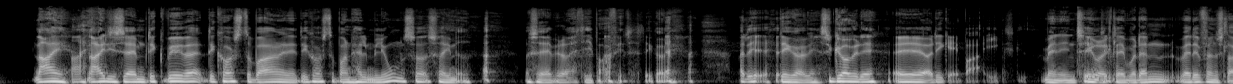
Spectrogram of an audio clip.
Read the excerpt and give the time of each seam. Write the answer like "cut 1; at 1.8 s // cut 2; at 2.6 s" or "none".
none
